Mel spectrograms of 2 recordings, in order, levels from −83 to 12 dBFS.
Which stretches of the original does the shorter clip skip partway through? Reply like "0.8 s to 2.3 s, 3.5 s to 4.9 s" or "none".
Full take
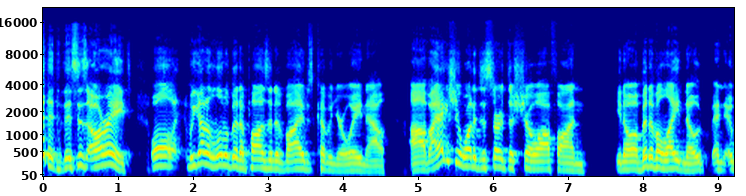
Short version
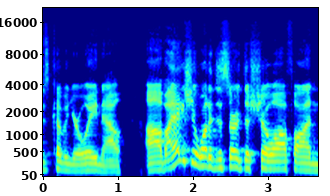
none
